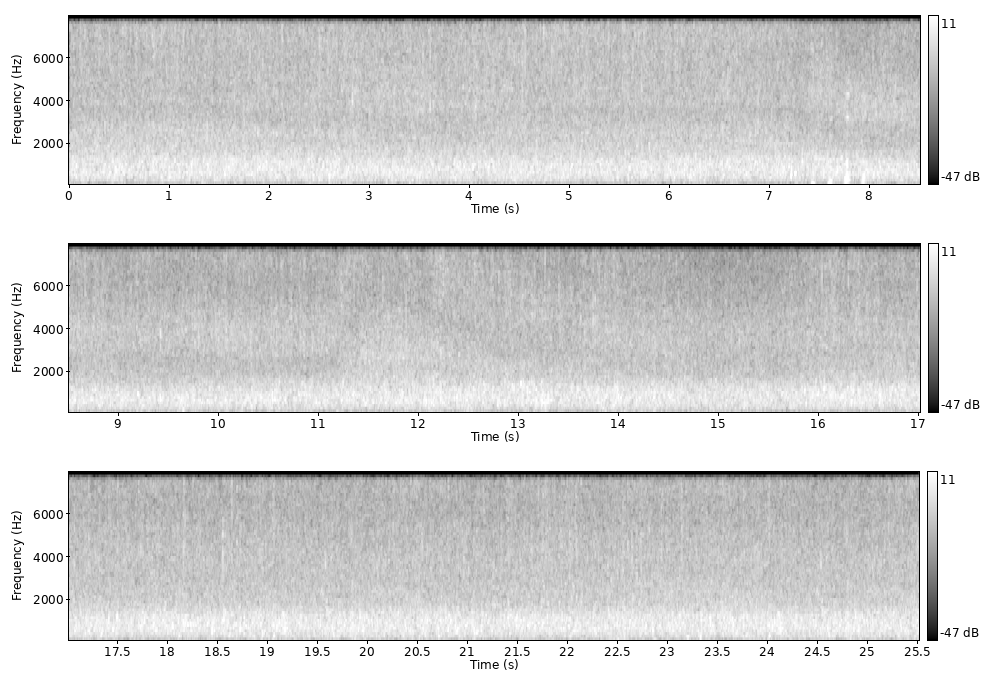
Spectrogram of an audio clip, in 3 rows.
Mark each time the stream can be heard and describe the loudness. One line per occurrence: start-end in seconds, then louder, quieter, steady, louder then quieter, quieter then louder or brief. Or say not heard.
0.0-25.4 steady.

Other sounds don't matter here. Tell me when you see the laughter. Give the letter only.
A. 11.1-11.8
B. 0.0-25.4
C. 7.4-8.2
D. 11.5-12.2
C.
